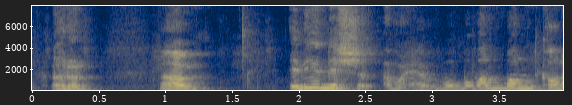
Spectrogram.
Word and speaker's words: Eren: can really pronounce his name. Yeah. I can't do it. Eren. Eren. It's German name. Eren.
